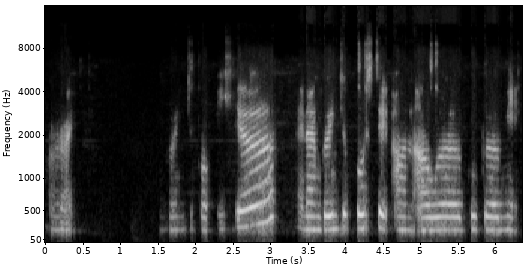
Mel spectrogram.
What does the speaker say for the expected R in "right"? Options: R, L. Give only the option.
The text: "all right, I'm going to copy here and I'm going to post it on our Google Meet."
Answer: R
